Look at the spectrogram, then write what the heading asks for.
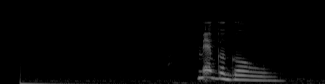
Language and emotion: Russian, positive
